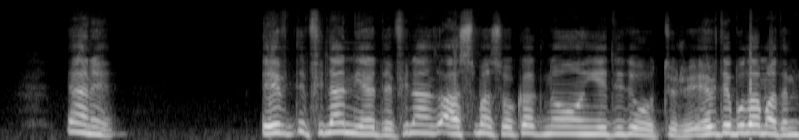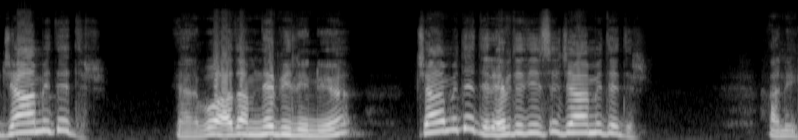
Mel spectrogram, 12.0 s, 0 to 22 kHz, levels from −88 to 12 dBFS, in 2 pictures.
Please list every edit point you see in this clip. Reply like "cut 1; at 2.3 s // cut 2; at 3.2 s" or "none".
none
